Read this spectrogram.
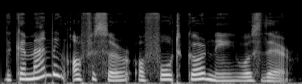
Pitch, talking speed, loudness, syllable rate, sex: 225 Hz, 160 wpm, -17 LUFS, 5.1 syllables/s, female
